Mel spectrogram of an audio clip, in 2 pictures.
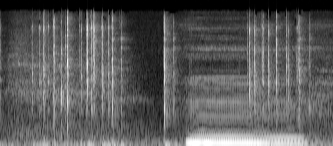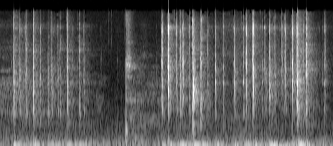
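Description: Typing on a computer keyboard: quick runs of key clicks with short pauses. About two seconds in, a man's voice hums a low 'mm' for about a second, the loudest sound here.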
